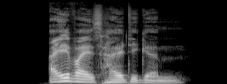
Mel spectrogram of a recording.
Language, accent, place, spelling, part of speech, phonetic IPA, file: German, Germany, Berlin, eiweißhaltigem, adjective, [ˈaɪ̯vaɪ̯sˌhaltɪɡəm], De-eiweißhaltigem.ogg
- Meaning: strong dative masculine/neuter singular of eiweißhaltig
